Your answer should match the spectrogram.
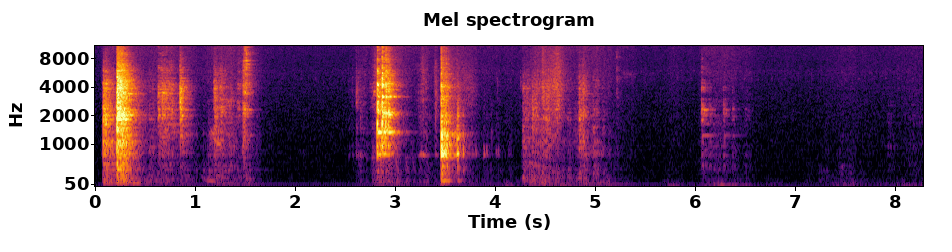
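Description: A metal utensil clinking and scraping against a dough can and a metal baking pan, in several short bursts of clatter over the first five seconds and a fainter one about six seconds in.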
